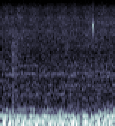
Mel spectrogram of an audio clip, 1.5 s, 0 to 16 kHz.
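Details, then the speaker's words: E46 BMW 325xi with P1349 cylinder 4 misfire/fuel cut-off code: deep, lumpy idle with unsteady low beat; misfire only at idle, disappears when revved. "I don't know if you guys can see the RPM, but when you rev it up, the misfire go away, guys. Like when you rev it up. When you rev it all the way out, the misfire go away, you know what I mean? Yeah, it's only like when it's idling."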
